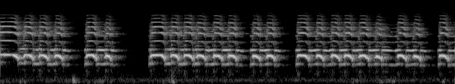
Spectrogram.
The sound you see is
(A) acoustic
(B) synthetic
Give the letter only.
B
